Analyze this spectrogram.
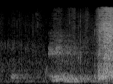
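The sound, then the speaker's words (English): A sharp, nervous sniff through the nose, a short breathy rush of air that swells at the end after a brief quieter inhale, heard alone without any talking. “Excuse me, when I'm nervous, I sniff.”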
